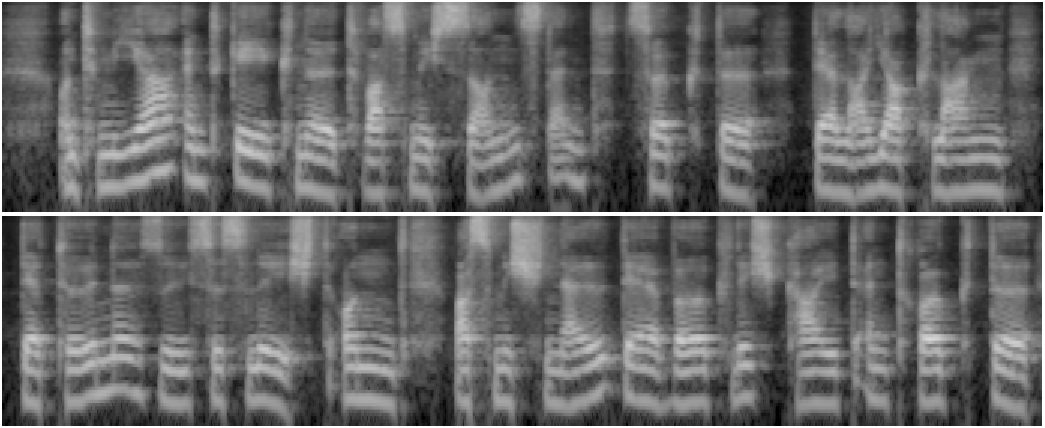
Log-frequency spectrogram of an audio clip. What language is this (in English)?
German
